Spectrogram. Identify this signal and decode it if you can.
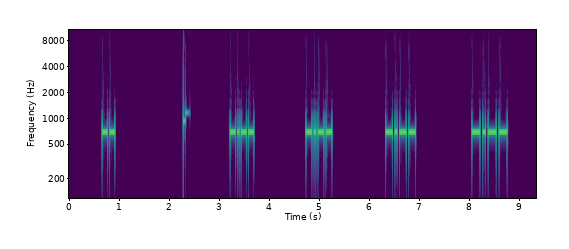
Morse code, heard as a keyed tone, about 30 wpm, spaced as for 7 wpm, 700 Hz. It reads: M YYYY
